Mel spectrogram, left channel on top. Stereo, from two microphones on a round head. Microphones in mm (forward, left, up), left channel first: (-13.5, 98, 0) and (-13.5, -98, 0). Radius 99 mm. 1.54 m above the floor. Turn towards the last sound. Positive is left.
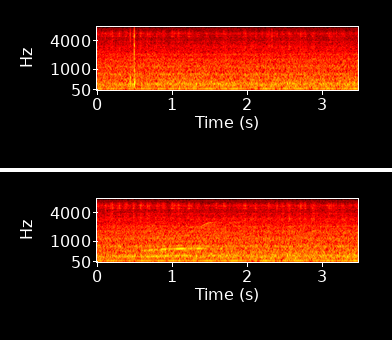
No sound to turn to.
